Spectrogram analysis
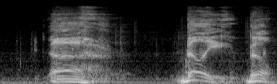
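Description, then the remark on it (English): Three loud, heavy breaths into a microphone, voiced and groaning, each rising and falling in pitch, with a longer gap after the first and two coming closer together at the end. “So I guess instead of screaming into a microphone, I'll just start breathing heavily.”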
